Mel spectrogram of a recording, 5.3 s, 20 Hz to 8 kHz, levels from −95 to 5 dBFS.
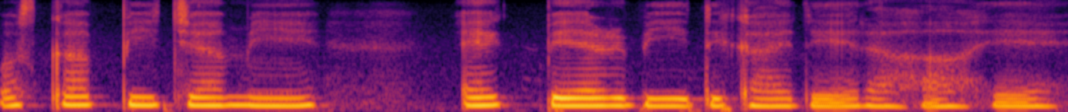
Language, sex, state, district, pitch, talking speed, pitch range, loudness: Hindi, female, Arunachal Pradesh, Papum Pare, 200 Hz, 110 wpm, 190-215 Hz, -15 LUFS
